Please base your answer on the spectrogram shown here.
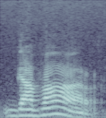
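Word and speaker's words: גבר: want to translate it g long a v short a r gavar it comes from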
